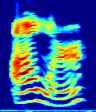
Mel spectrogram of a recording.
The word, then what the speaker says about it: hour: what's the problem here for example our starts with H H is not a vowel not a toe but pay attention to the pronunciation un hour a the first sound that you hear is a vowel and this is what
